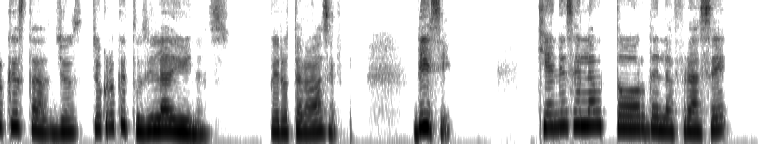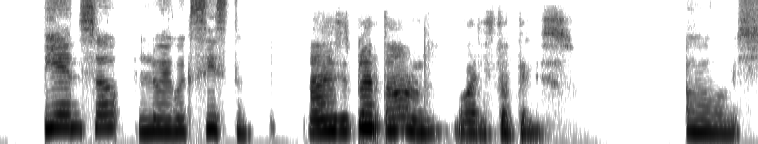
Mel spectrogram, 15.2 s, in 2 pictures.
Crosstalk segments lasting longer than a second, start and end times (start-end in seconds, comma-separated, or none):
none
